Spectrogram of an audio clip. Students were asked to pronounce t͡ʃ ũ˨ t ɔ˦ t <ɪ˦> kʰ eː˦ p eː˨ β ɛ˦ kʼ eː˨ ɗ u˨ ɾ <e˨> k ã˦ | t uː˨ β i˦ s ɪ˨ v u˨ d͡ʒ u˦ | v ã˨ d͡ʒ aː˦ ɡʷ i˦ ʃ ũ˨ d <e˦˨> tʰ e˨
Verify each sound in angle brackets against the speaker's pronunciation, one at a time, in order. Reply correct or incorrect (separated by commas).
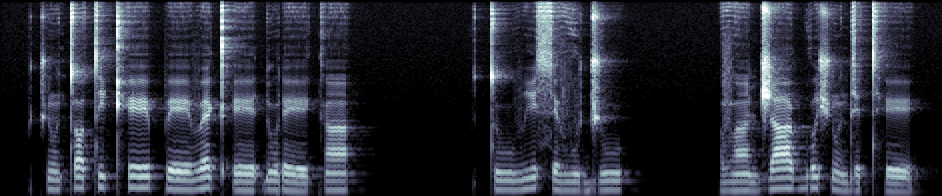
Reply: incorrect, incorrect, incorrect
